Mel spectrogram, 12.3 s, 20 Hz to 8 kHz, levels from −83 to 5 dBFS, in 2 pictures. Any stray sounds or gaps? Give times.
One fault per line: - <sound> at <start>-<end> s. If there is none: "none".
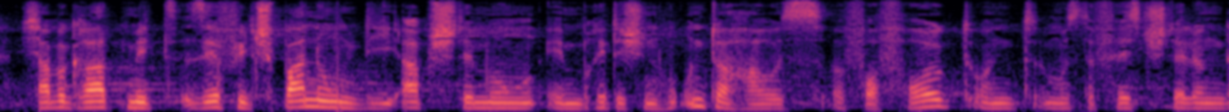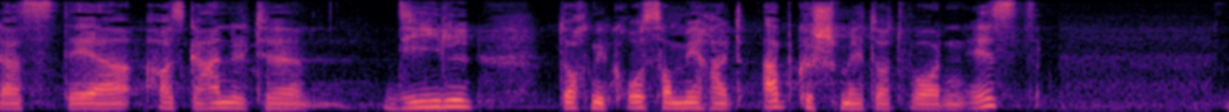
none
